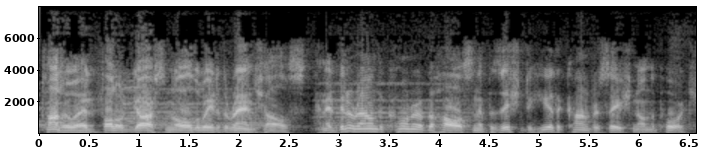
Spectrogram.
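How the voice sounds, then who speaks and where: A man's voice: on the low side, lively intonation, fast. A man narrating a 1940s radio drama in a scripted announcer style. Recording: dull vintage radio recording with music. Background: music.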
